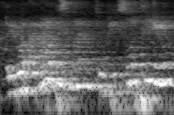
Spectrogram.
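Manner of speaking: rising, puzzled protest on someone else's behalf; incredulous question. Retold or imitated. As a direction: voice the priest's mild disbelief, pitch climbing. Astonished priest questions the bishop.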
